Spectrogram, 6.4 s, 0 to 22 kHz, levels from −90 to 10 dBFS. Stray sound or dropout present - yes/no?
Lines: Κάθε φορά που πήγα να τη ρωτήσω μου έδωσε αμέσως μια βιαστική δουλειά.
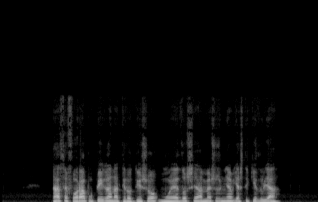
no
